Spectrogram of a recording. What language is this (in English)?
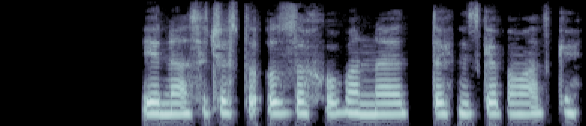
Czech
